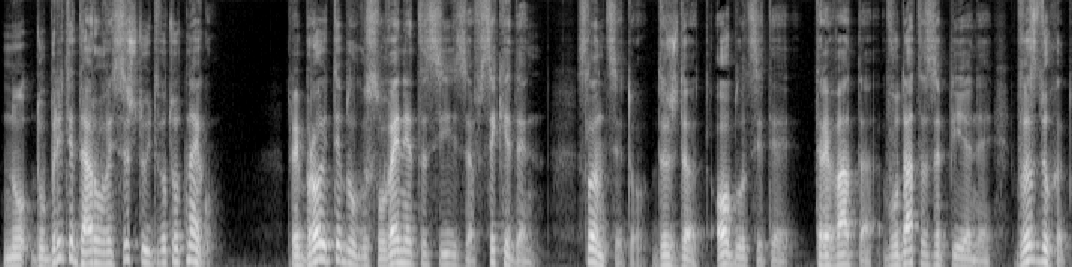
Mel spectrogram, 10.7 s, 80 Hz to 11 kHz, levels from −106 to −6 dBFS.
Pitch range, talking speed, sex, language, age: 105-135 Hz, 115 wpm, male, Bulgarian, 40-59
